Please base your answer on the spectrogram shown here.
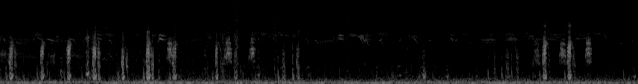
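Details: Several ducks give rapid, uneven runs of raspy quacks, about four per second at times, with a constant low hum underneath.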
